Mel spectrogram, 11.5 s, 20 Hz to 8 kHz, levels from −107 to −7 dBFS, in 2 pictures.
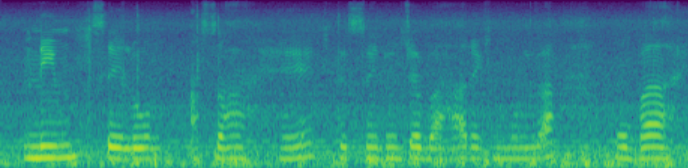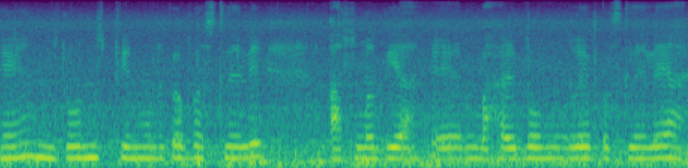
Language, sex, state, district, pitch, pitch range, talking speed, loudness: Marathi, female, Maharashtra, Aurangabad, 200 Hz, 195-205 Hz, 135 wpm, -27 LUFS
